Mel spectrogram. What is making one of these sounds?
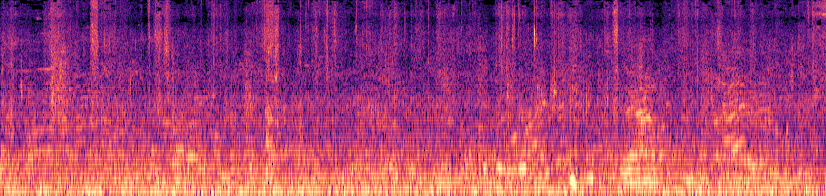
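Footsteps crunch on dusty ground.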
